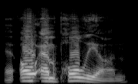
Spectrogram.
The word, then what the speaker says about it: Empoleon: Wow, I've been saying it wrong this whole time. – Fire Eevee is Flareon, and don't worry, we'll talk about Eevees later. Hold that thought. – Empoleon. – Empoleon. – Think of it like Napoleon, except a penguin.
